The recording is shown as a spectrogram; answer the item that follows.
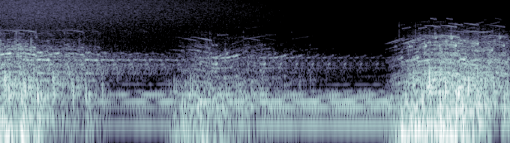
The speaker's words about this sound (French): Puis, le chant des baleines disparues enveloppèrent l'atmosphère d'une sérénité qui traverse les âges.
